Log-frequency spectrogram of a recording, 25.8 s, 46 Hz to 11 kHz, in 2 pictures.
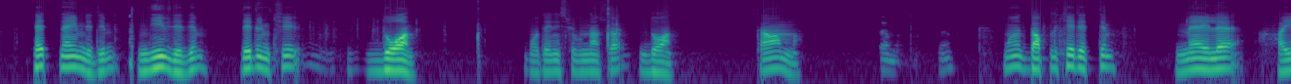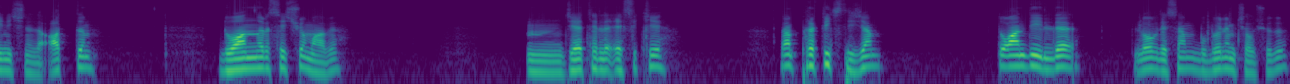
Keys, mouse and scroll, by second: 20.5 ctrl+F2.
